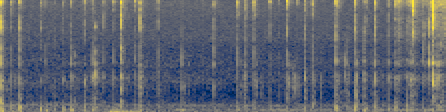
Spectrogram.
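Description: A small black glossy plastic pouch is crinkled and rubbed between the fingers. Quiet, dense crackles and rustles run throughout, each one bright and very short, over a low murmur.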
